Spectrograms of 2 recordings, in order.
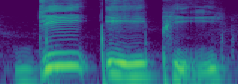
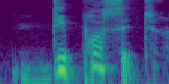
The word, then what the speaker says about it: deposit: How do you pronounce DEPOSIT? It's deposit. Some people say deposit, and I really don't know why. It's deposit, not deposit.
